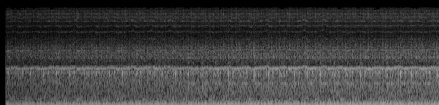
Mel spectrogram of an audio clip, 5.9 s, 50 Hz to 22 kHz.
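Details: 6.4 Powerstroke diesel idling with a steady high-pitched whine/squeal that began while driving. Air is trapped in the fuel cooling system's auxiliary coolant pump; filling the small coolant reservoir stopped it only temporarily.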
